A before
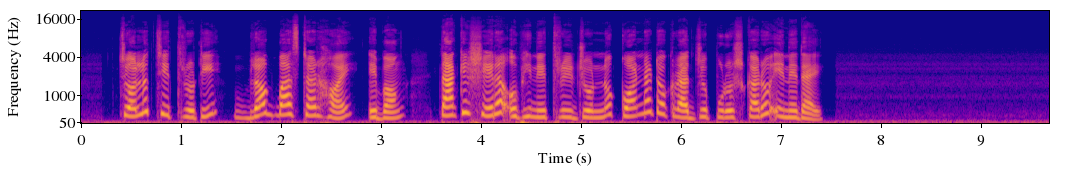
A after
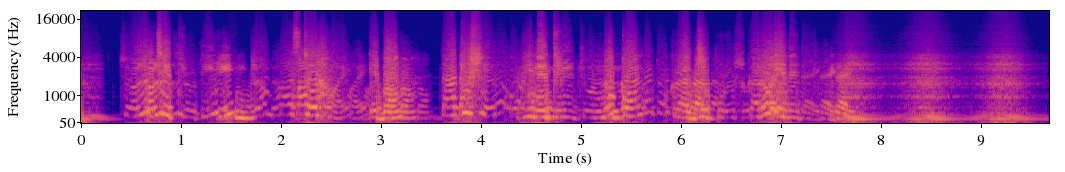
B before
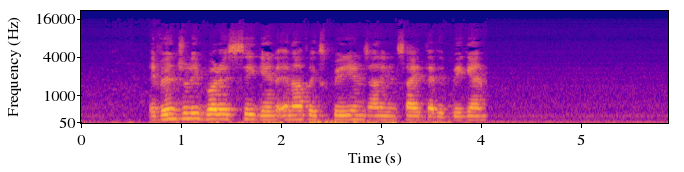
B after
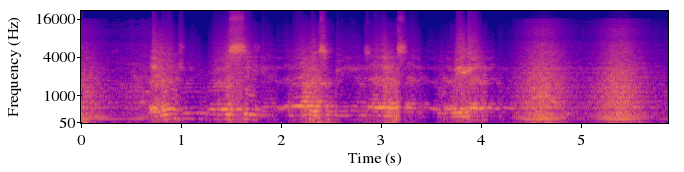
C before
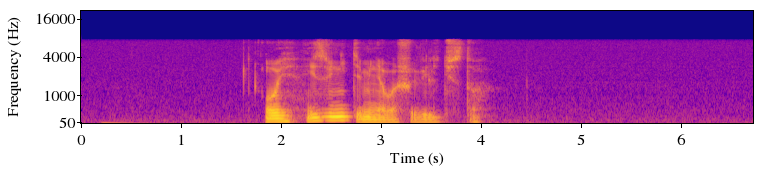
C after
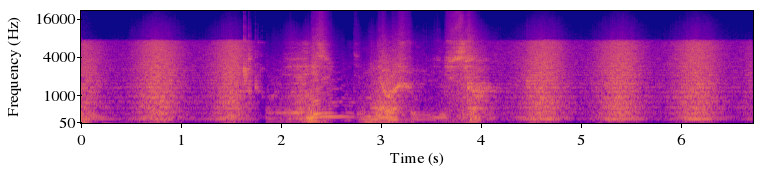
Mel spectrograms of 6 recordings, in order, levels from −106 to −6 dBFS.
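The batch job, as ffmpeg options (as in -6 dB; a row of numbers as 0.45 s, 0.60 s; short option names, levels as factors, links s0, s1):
-filter_complex "[0:a]dynaudnorm=f=110:g=5:m=3.35,aeval=exprs='val(0)+0.00631*(sin(2*PI*60*n/s)+sin(2*PI*2*60*n/s)/2+sin(2*PI*3*60*n/s)/3+sin(2*PI*4*60*n/s)/4+sin(2*PI*5*60*n/s)/5)':c=same,bandreject=f=60:t=h:w=6,bandreject=f=120:t=h:w=6,asoftclip=type=hard:threshold=0.422,aecho=1:1:5.2:0.5,asplit=2[s0][s1];[s1]adelay=167,lowpass=f=2300:p=1,volume=0.15,asplit=2[s2][s3];[s3]adelay=167,lowpass=f=2300:p=1,volume=0.2[s4];[s0][s2][s4]amix=inputs=3:normalize=0,asplit=2[s5][s6];[s6]highpass=f=720:p=1,volume=70.8,asoftclip=type=tanh:threshold=0.75[s7];[s5][s7]amix=inputs=2:normalize=0,lowpass=f=3500:p=1,volume=0.501,flanger=delay=18.5:depth=4.3:speed=1.2,areverse,acompressor=threshold=0.0501:ratio=10,areverse,aeval=exprs='val(0)*pow(10,-21*(0.5-0.5*cos(2*PI*1.3*n/s))/20)':c=same,volume=0.501"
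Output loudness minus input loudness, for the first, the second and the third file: -10.0 LU, -11.5 LU, -19.0 LU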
